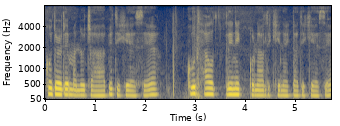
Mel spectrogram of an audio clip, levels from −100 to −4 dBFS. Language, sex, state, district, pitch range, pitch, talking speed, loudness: Nagamese, female, Nagaland, Dimapur, 155-180 Hz, 160 Hz, 135 wpm, -17 LUFS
